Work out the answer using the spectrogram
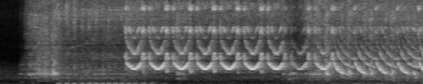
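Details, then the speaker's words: Yamaha Mio GT fuel-injected scooter with a newly fitted Vinyx remote alarm, armed and triggered: a fast low buzzing chirp, then a looping high siren warbling about twice a second. The anti-theft alarm is going off. "Aktifkan alarm tekan gembok kunci satu kali maka Alarm aktif ketika saat parkir terjadi bila terjadi kunci kontak paksa atau dealer Hai maka alarm akan berbunyi dan mesin"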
